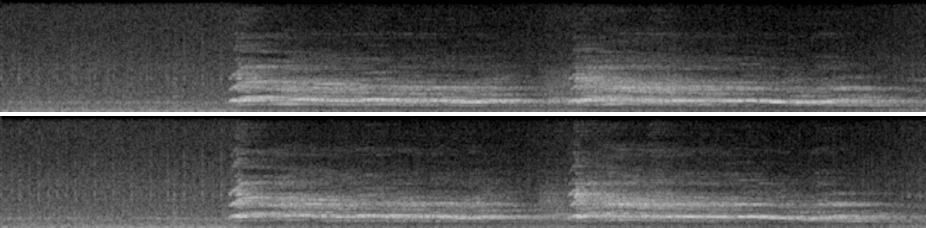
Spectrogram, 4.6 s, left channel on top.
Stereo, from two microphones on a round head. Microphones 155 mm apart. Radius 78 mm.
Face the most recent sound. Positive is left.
turn(degrees=-70)  # may be behind; listen again after turning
